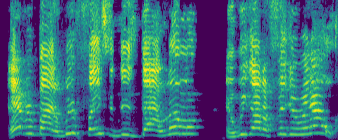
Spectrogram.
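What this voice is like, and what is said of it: Put-on Southern drawl. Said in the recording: “I'm only going Southern slang ... You sound like my grandma right now.”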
